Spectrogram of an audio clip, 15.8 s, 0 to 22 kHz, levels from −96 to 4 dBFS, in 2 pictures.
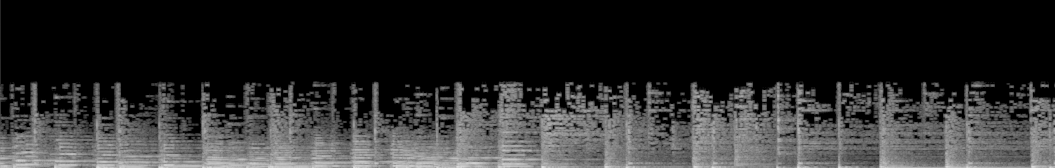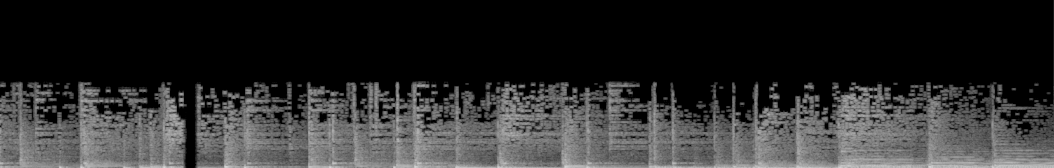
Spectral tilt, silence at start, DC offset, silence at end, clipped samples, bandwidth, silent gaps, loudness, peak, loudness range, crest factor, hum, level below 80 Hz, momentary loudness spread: -4.5 dB/octave; 0 s; under 0.1%; 0 s; under 0.1%; 11.5 kHz; 9.31-9.36 s; -23 LUFS; -4 dBFS; 6 LU; 18 dB; none; -36 dBFS; 9 LU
